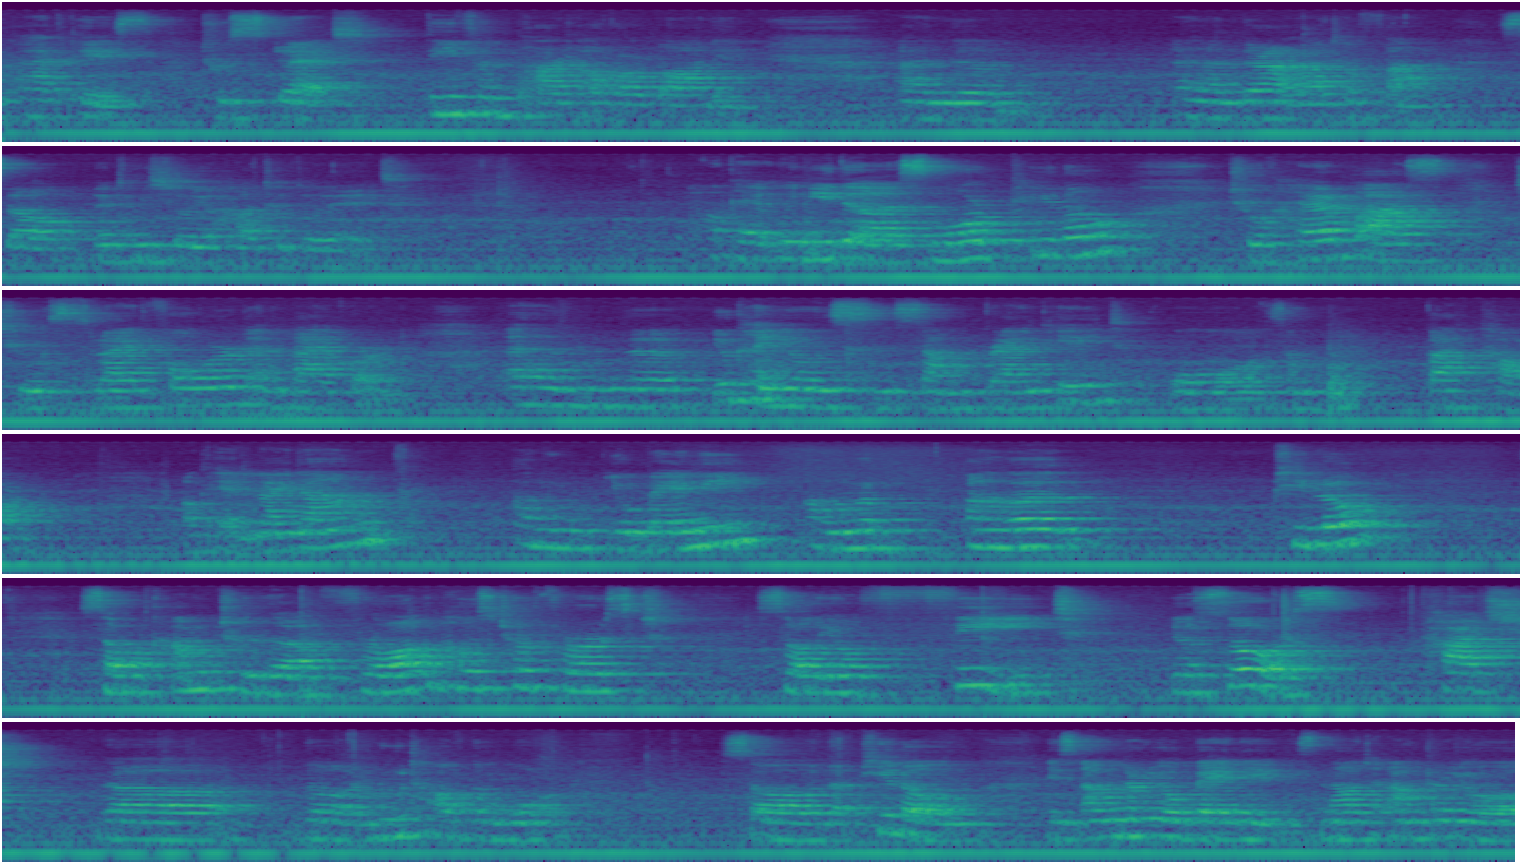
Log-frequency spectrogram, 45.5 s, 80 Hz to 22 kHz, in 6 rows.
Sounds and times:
Speech: 0:00.0 - 0:03.8, 0:04.5 - 0:05.2, 0:05.8 - 0:09.7, 0:11.0 - 0:23.0, 0:23.7 - 0:28.3, 0:29.1 - 0:29.8, 0:30.8 - 0:40.8, 0:41.6 - 0:45.5.

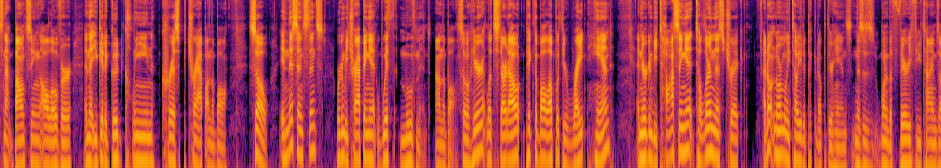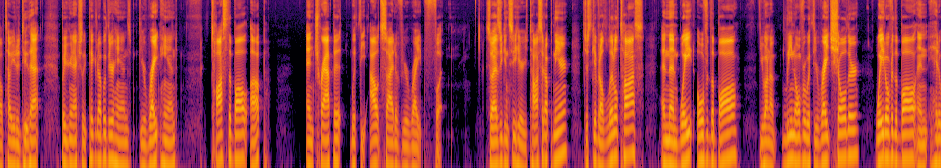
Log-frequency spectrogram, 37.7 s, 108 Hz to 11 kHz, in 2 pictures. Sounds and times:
Speech: 0:00.0 - 0:22.4, 0:23.0 - 0:24.2, 0:25.0 - 0:27.8, 0:28.4 - 0:37.6.

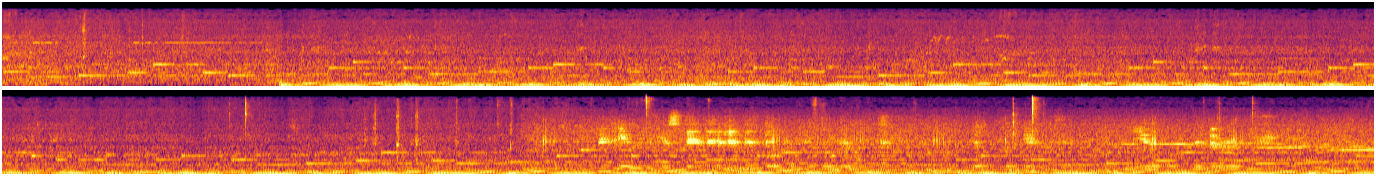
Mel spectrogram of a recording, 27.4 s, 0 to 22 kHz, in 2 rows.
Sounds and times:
Music: 0:00.0 - 0:27.4.

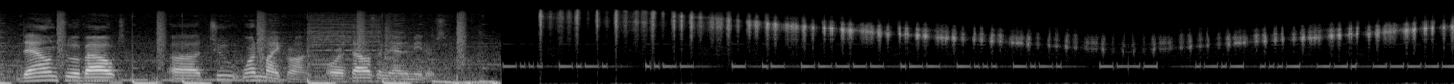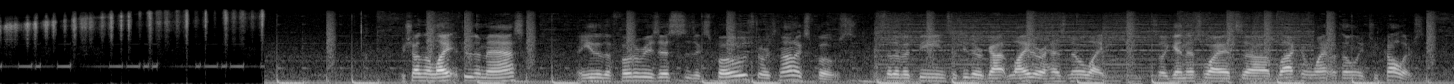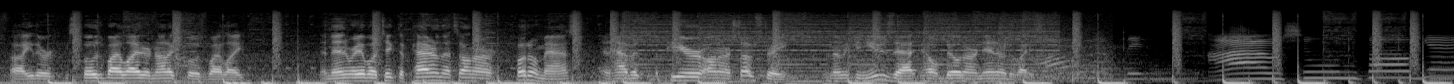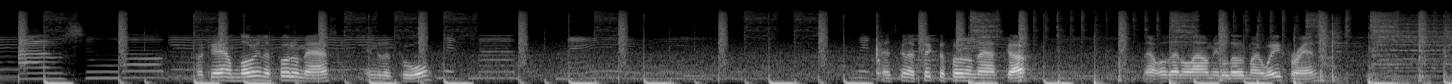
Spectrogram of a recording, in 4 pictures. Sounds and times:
Music: 0:00.0 - 0:08.2, 0:16.4 - 0:58.1
Speech: 0:00.2 - 0:04.4, 0:18.6 - 0:25.6, 0:26.2 - 0:31.5, 0:32.3 - 0:39.6, 0:45.6 - 0:48.0, 0:52.4 - 0:53.9, 0:55.1 - 0:56.8.

